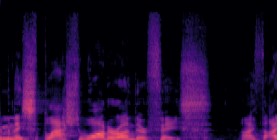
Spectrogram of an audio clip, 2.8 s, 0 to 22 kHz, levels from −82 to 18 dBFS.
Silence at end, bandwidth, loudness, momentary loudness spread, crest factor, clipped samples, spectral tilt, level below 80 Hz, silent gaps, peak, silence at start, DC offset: 0 s; over 20 kHz; -26 LUFS; 15 LU; 18 dB; under 0.1%; -3.5 dB/octave; -80 dBFS; none; -10 dBFS; 0 s; under 0.1%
